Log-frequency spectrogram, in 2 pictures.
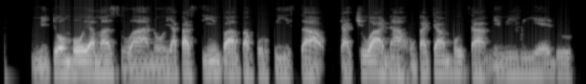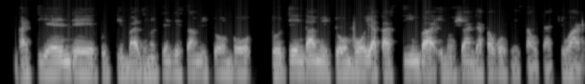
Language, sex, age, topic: Ndau, male, 50+, health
